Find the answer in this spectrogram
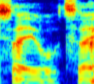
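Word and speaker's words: Tse: The guy who wrote the script for Watchmen, a guy called, I can't pronounce his name, it's Alex, but then it's T-S-E. I don't know if that's Say or something. – I think it's Say.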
